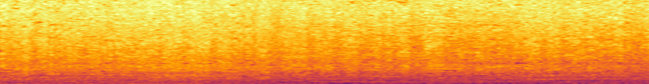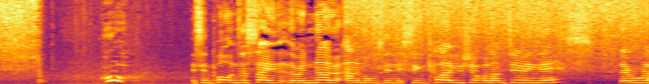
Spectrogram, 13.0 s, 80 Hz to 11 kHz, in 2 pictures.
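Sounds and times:
spray bottle misting mite treatment: 0.0 - 7.0, 10.0 - 12.9
speech: 8.4 - 12.9.

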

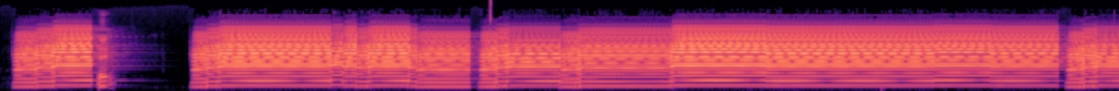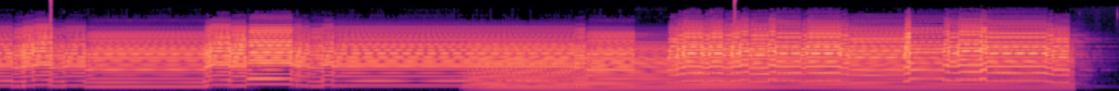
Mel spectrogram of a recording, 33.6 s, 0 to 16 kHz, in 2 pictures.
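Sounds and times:
speech: 0.2 - 0.4, 1.5 - 1.8
sustained instrumental C major chord with quarter-tone third: 2.9 - 33.5.

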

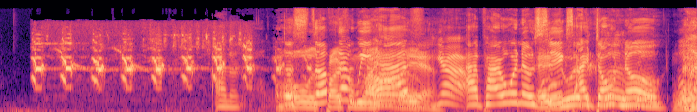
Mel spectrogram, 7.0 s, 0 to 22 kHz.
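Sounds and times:
turkey assembly call yelping: 0.3 - 4.1
speech: 2.2 - 6.9.

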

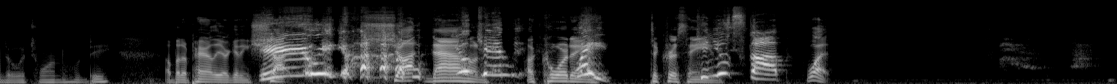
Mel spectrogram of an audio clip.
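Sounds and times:
low steady hum: 0.0 - 11.1
speech: 0.2 - 8.4
laughter: 3.4 - 5.3
dogs barking: 10.0 - 11.1.

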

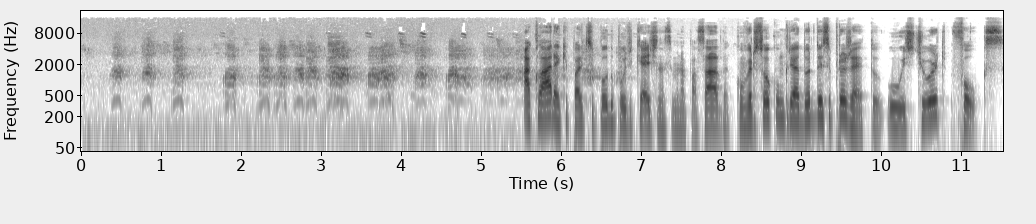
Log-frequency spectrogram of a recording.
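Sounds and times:
crows cawing in a garden: 0.3 - 7.0
speech: 5.6 - 11.5.

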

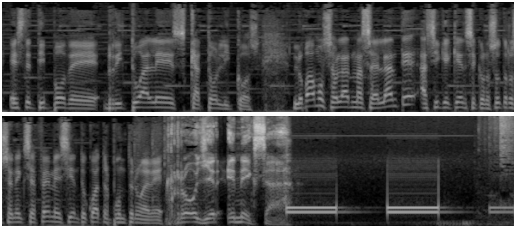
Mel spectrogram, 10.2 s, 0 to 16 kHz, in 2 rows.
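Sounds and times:
speech: 0.1 - 8.2
telephone line beeps as a call is transferred to voicemail: 8.0 - 10.2.

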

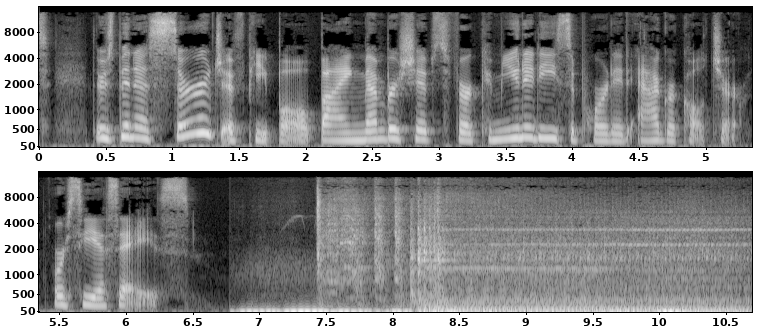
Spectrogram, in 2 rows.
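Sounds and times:
speech: 0.4 - 6.6
tractor engine cranking and starting up, settling into a rumbling idle: 7.4 - 10.6.

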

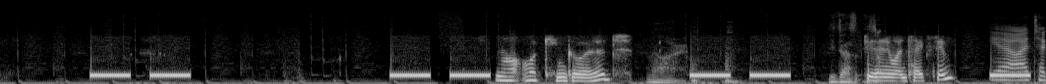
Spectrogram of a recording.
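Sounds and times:
outgoing phone call ringing tone beeps: 0.9 - 2.0, 3.9 - 5.0, 6.9 - 7.9
speech: 5.0 - 6.8, 8.3 - 10.4.

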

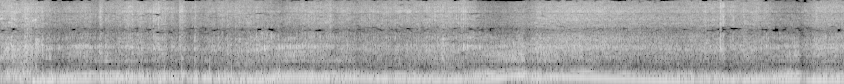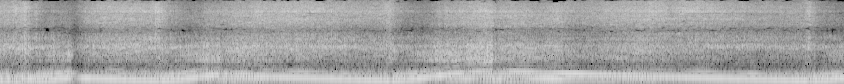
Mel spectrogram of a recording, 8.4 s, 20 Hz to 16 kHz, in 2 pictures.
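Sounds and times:
V8 sports car engine revving: 0.0 - 8.4.

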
